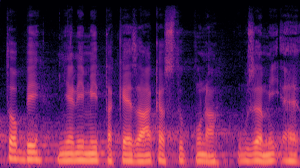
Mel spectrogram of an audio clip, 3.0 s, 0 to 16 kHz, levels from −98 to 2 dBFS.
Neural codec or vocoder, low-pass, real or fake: none; 14.4 kHz; real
